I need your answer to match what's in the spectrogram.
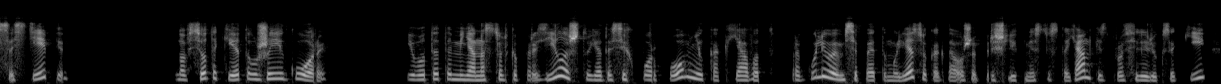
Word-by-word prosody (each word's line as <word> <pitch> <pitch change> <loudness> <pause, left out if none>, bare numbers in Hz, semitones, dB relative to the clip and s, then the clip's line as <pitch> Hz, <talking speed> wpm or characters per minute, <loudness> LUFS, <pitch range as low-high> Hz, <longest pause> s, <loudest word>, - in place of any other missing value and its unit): со - - +1
степи 265 +9 -1 1.1
но 220 -1 -4
всё-таки 260 0 0
это 225 +4 0
уже 250 +2 +4
и 265 - -1
горы. 250 +1 -1 0.8
И 225 - -5
вот 220 +2 -4
это 245 -1 -2
меня 220 -3 +2
настолько 210 +2 -3
поразило, 295 - 0
что 230 - +10
я 205 -1 -2
до 215 +2 -7
сих 230 +2 -1
пор 215 0 -6
помню, 305 -7 0
как 190 -3 -12
я 200 -1 0
вот 190 0 -8
прогуливаемся 240 - +1
по - - -15
этому 180 -1 -6
лесу, 290 - 0
когда - - -8
уже - - +4
пришли 195 - +3
к - - -31
месту 180 +5 -8
стоянки, 255 - -1
сбросили 195 0 -6
рюкзаки, 185 - -4
220 Hz, 170 wpm, -28 LUFS, 200-255 Hz, 1.1 s, что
